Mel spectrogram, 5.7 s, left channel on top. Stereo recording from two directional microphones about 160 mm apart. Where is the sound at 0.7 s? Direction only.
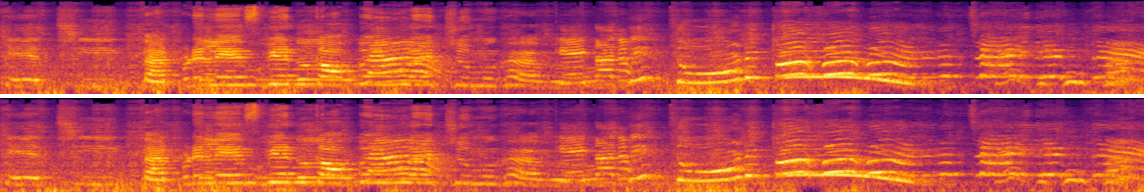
80° right.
